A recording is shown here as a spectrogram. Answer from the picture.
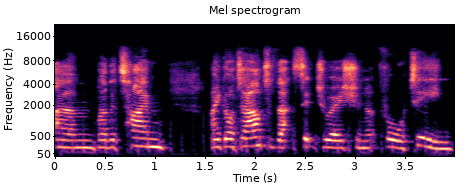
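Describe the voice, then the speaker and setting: A woman speaks in a southern English accent. Her pitch sits in the medium range, with fairly even intonation. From southeast England (Dartford, Kent). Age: 70s. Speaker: facilities management veteran. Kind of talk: podcast interview.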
